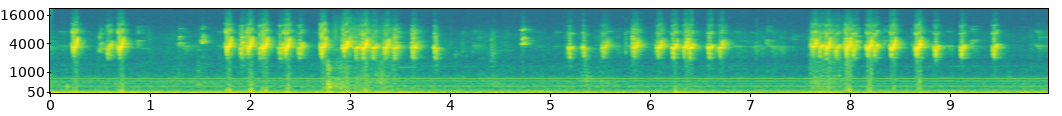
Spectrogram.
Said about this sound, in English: And this is the group of four birds. And 306 is the loud one. 318 giving begging calls. 306 is the secondary caller.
